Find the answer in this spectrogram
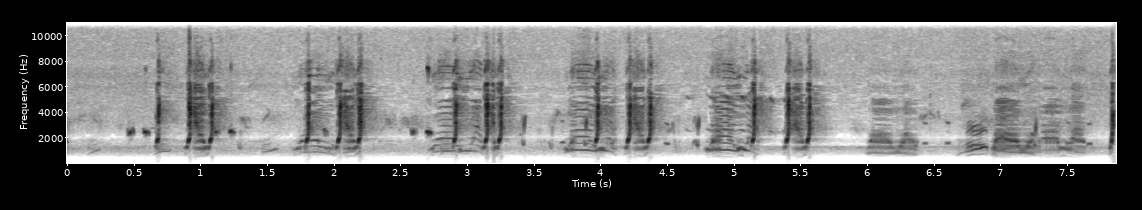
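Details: Female common quail calling in rapid, scratchy double and triple clicks grouped into bursts under a second apart, mixed with thin chirps.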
